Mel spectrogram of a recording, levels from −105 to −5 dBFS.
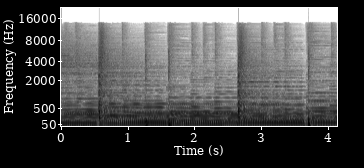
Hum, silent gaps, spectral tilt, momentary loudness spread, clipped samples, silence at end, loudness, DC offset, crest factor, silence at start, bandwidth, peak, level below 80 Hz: none; none; -6 dB/octave; 3 LU; under 0.1%; 0 s; -17 LUFS; under 0.1%; 16 dB; 0 s; 14 kHz; 0 dBFS; -20 dBFS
